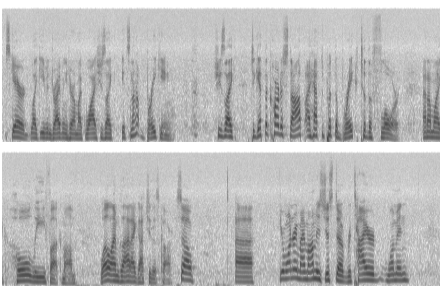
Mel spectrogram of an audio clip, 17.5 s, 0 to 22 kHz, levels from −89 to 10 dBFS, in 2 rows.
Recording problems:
hiss; noticeable; throughout; 20 dB below the speech

